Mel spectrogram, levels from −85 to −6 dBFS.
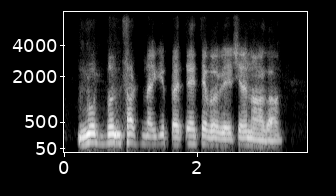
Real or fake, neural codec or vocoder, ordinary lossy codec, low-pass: fake; codec, 24 kHz, 1 kbps, SNAC; Opus, 16 kbps; 7.2 kHz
